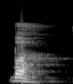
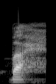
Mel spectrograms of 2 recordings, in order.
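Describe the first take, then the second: First: It is said like a Medan exclamation. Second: It is said with a breathy final h. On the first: The speaker calls it wrong. "Tidak seperti Medan" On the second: The speaker calls it right. "Tapi bah, ya"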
